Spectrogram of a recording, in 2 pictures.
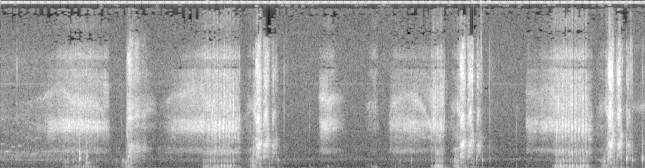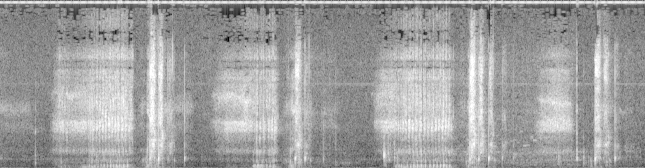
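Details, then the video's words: Snoopy, an eight-year-old pet beagle, snoring in his sleep: rhythmic rasping, snorting breaths about every three seconds, each a harsh hiss with a low throaty rumble, fairly loud and steady. "Snoopy snoring"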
